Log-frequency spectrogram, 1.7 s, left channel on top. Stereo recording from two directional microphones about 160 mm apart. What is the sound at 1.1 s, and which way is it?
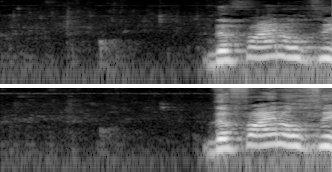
Speech, 20° right (ahead or behind).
